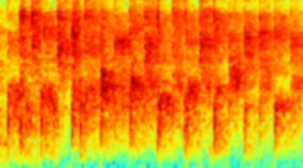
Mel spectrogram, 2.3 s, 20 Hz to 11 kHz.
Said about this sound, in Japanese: 初めて拍手が いや僕第2回でも拍手してたんですよ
